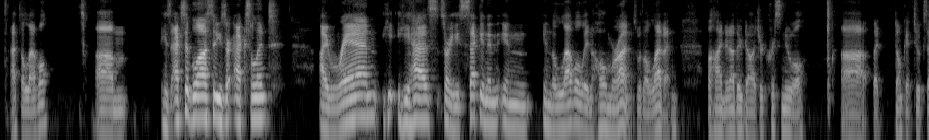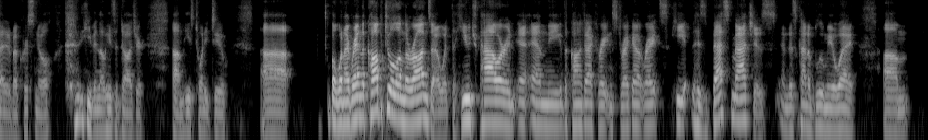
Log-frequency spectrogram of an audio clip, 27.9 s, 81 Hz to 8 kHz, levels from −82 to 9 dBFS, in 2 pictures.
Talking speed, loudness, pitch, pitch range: 185 wpm, -24 LUFS, 130 Hz, 110-155 Hz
